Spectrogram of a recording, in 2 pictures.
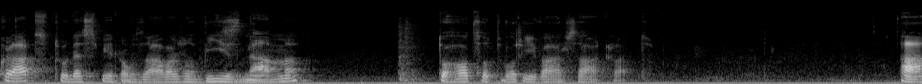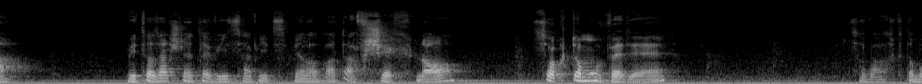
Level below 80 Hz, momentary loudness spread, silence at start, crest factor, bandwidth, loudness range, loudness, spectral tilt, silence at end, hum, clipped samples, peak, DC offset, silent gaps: -36 dBFS; 19 LU; 0 s; 26 dB; 13.5 kHz; 6 LU; -25 LUFS; -6.5 dB/octave; 0 s; none; under 0.1%; 0 dBFS; under 0.1%; none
